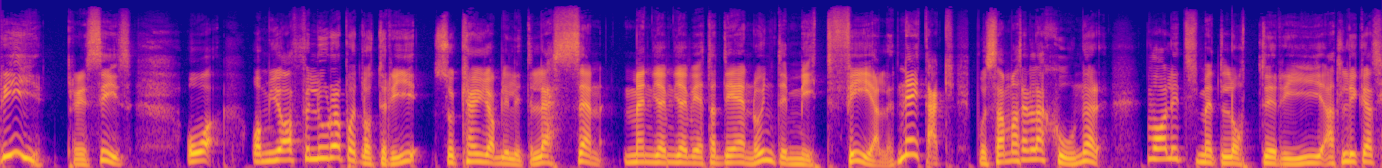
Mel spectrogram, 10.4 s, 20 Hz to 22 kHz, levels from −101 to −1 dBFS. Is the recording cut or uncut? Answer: cut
